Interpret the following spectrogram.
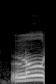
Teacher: Ada waw sukun sebelumnya ada harokat dhammah, maka huruf yang memiliki harokat dhammah ini kita baca panjang. Sehingganya nu kita baca panjang, seperti itu. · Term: Mad tabi'i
